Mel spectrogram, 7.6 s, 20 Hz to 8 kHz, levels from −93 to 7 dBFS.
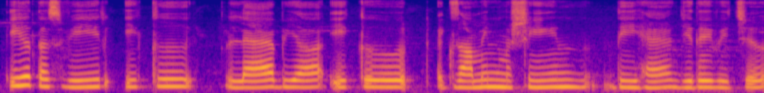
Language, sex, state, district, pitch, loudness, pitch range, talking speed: Punjabi, female, Punjab, Fazilka, 220 Hz, -16 LUFS, 210-225 Hz, 95 wpm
